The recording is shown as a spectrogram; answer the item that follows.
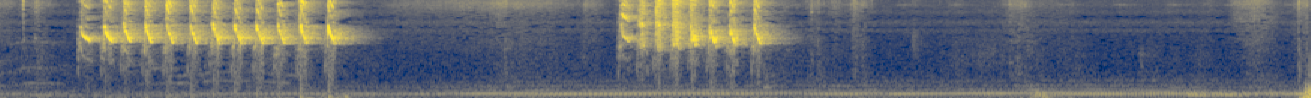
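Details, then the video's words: Kapas tembak song meant to provoke other birds: two separate bursts of fast, scratchy chattering notes, the first nearly two seconds long and the second about one second, with a low steady hum between them. "Kapas tembak gacor paling bisa bikin EMOSI burung bahan"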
